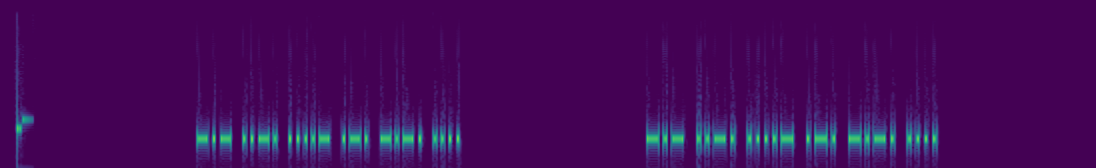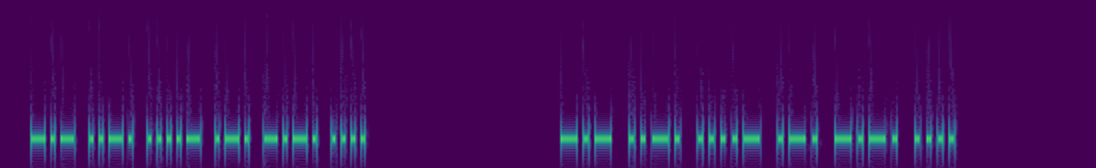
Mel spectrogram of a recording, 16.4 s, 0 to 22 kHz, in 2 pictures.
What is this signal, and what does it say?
Morse code, heard as a keyed tone, about 35 wpm, 700 Hz. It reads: KF4RCH KF4RCH KF4RCH KF4RCH
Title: Speed Racing - USA 2x3 Call Signs 28wpm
